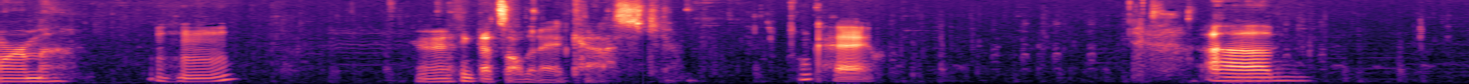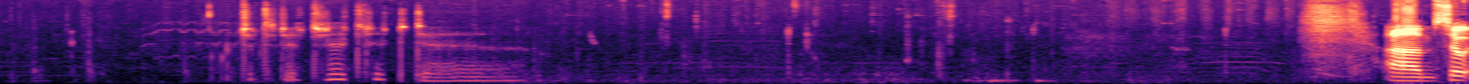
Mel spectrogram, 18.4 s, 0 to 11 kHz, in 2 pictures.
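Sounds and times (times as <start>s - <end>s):
horse hooves pattering: 0.0s - 18.3s
speech: 0.2s - 1.6s, 2.6s - 4.4s, 5.0s - 5.6s, 7.1s - 8.3s, 10.7s - 12.6s, 17.8s - 18.3s
hard-ridden horse whinnying loudly: 10.0s - 10.7s, 12.6s - 17.6s.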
